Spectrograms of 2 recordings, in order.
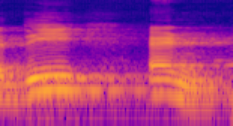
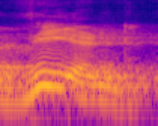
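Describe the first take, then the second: First: دی end with a gap between the words; broken between words. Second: دی end linked with no gap; joined up. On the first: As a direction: cut the sound after دی, then say and. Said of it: "آواز کو ٹوٹنے نہیں دینا". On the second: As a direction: glide from دی straight into and. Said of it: "اس کو ملا کے پڑھنا ہے". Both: Shown as a demonstration.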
